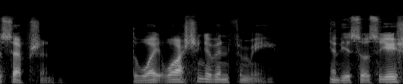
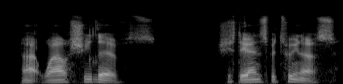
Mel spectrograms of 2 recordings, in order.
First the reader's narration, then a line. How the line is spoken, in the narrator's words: said Naomi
